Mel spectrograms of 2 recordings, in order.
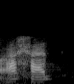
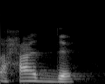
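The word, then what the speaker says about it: أحد: ببینید یک قاعده ما داریم به اسم قاعده قلقله، که یکی از حروفی که قلقله شامل حالش میشه حرف دال هست. در سوره توحید قل هو الله احد، یعنی شما وقتی میخواین حرف دال که ساکن هست تلفظ بکنین، به اصطلاح میگن که یک حرکت مختصری بهش میدین، یعنی حرکت مختصر.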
